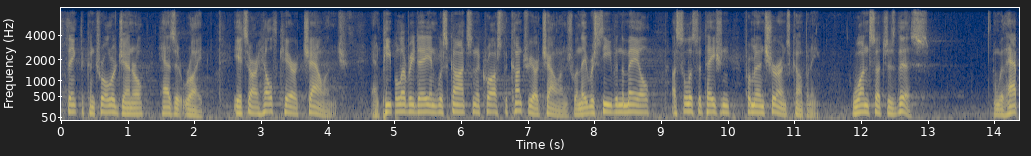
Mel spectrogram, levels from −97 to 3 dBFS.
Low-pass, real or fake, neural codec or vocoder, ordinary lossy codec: 7.2 kHz; real; none; Opus, 64 kbps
